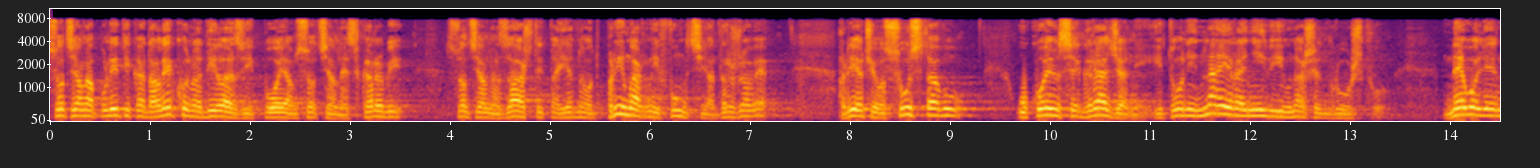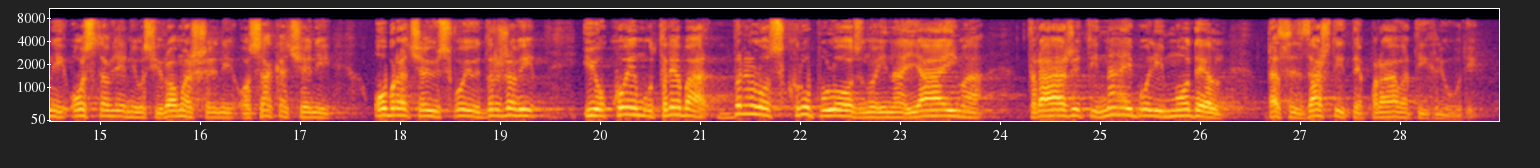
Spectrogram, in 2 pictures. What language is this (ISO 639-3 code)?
hrv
